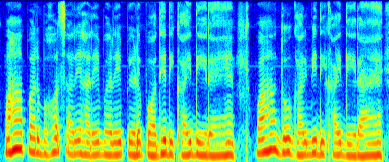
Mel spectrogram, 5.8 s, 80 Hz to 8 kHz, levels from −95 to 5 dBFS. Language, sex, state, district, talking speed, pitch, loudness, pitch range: Hindi, female, Jharkhand, Ranchi, 205 wpm, 175 Hz, -16 LUFS, 170-195 Hz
